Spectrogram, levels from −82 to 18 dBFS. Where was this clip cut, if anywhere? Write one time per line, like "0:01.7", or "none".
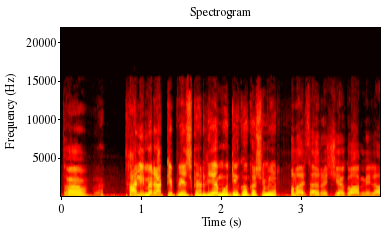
0:02.8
